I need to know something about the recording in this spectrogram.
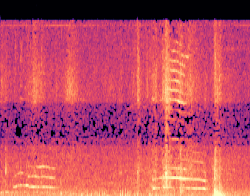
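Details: Kittens mewing: thin high drawn-out cries, one near the start and a longer falling one around three seconds, followed by a sharp knock and steady background hiss.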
